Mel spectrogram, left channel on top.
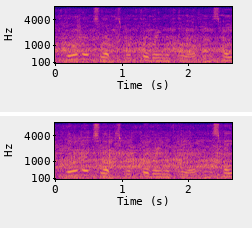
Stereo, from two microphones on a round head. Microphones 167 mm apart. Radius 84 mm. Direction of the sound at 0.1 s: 35° right (ahead or behind).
